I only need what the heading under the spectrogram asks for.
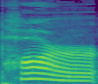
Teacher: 美音这句话发音其实跟英音是差不多的，我们就要注意最后那个词就是 part 整个的发音部位更靠后了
